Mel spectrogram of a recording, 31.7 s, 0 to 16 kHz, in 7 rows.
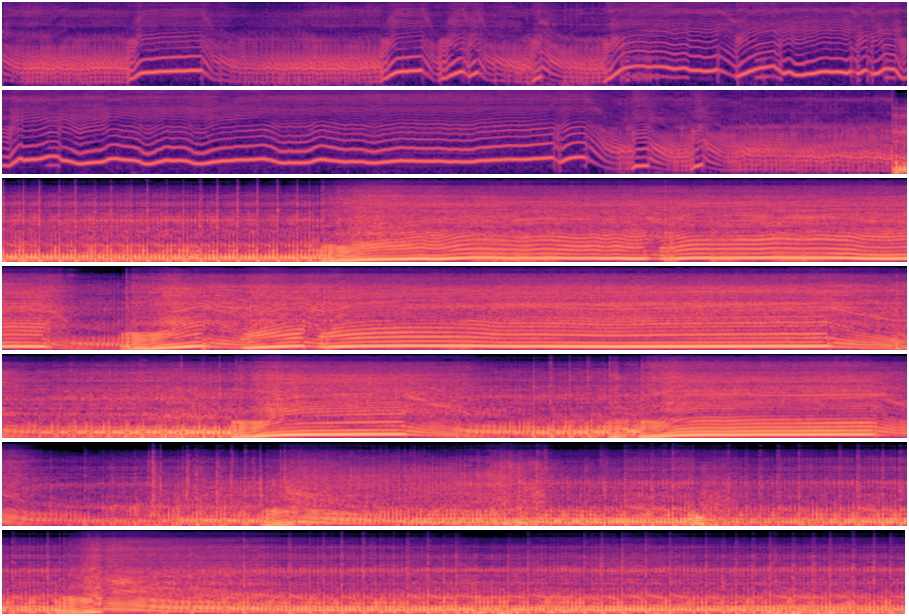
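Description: Stihl MS 661 chainsaw, a big two-stroke felling saw, making the felling cut in a grand fir trunk that is hollow and punky inside. It runs lighter for the first several seconds, then about nine seconds in it goes to full throttle in long bursts, its pitch sagging under load and rising between them until about 23 seconds.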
